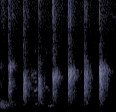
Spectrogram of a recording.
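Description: Near silence: room tone with faint, short ticks about three times a second.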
